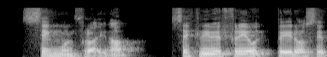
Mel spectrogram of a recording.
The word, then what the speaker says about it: Freud: Se escribe Freud, pero se pronuncia Freud, ¿ya?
